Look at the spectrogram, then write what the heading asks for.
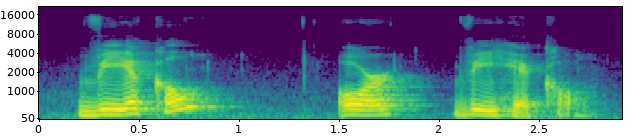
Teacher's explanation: to pronounce the H in the word if you like but most commonly that H is silent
